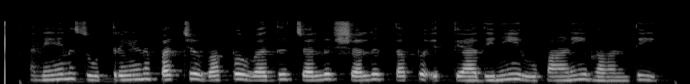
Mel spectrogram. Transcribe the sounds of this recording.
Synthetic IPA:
ɐneːnsuːt̪ɾeːɳ̃pɐt͡ʃʋɐpʋɐd̪ʱt͡ʃɐlʃɐlt̪ɐpɪt̪jaːd̪iniːɾuːpaːɽ̃iːbʱɐʋənt̪iː

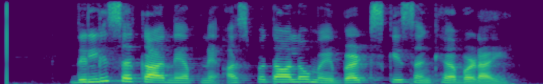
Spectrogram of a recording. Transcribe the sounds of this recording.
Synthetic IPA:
d̪ɪlːisɐɾkaːɾneɐpneʔɐspət̪aːlõmẽbɛʈskisɐ̃ŋkʰjabɐɽ̤a̰ːḭː

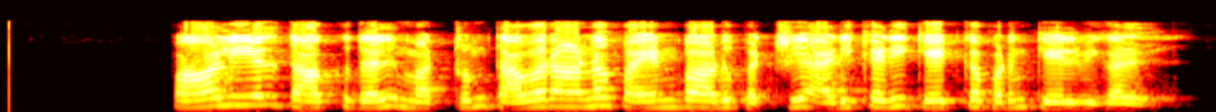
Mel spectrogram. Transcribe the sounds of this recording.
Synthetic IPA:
paːlɪjɐlt̪aːkɯðɐlmɐʈrɯmt̪ɐʋɐɾaːnɐpɐjɐnpaːɽɯpɐʈriɐɽɪkːɐɽikeːʈ̚kɐpːɐɽɯmkeːɭʋɪɣɐɭ

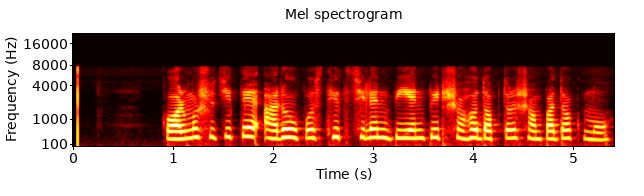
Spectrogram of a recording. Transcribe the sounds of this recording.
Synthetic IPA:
kɔɾmoʃut͡ɕit̪eʔaɾoupost̪ʰit̪o̥t͡ɕʰilenbienpiɾʃɔɦod̪ɔp̚t̪oɾʃɔmpad̪okmo

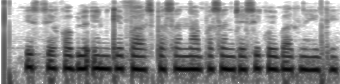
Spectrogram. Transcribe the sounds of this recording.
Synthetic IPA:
ɪsːeqɐblɪnkepaːspɐsə̃nd̪napɐsə̃nd̪d͡ʒɛːsikoːibaːt̪nɐɦĩt̪ʰiː

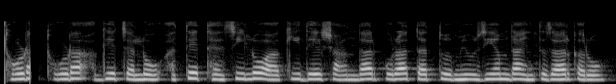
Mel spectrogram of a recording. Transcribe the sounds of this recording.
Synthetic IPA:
t̪ʰoːɽat̪ʰoːɽaʔɐɡet͡ʃɐloːɐt̪et̪ʰɛːsiːloaːkid̪eːʃaːnd̪aːɾpʊɾat̪ɐt̪mjuːzijəmd̪aːɪ̃nt̪ɪzaːɾkɐɾoː

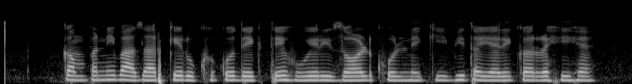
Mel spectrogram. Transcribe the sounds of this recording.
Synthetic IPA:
kɐ̃mpənibaːzaːɾkeɾʊkʰkod̪eːkʰt̪eɦʊeɾɪzɔːɾɖkʰoːlnekibʱit̪ɐjːaːɾikɐɾːɐɦiɦɛː

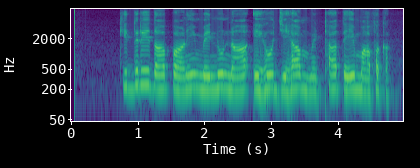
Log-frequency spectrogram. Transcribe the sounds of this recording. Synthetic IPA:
kɪd̪ɾeːd̪aːpaːɽ̃iːmɛ̃ːnũːnaːʔeɦoːd͡ʒɪɦaːmɪʈʰːaːt̪eːmaːpʰək

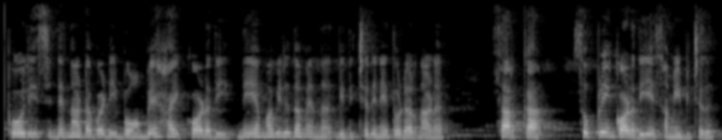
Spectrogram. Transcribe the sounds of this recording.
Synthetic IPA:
po̞ːliːsinde̞nɐɽɐbɐɽibo̞ːmbe̞hɐjkːo̞ːɽɐðinijɐmɐʋiɾud̪ɐme̞nːɨʋid̪ʱit͡ɕːɐðine̞t̪uɽɐrnːaːɳɨ | sɐrkaːrsupriːmko̞ːɽɐðije̞sɐmiːbʱit͡ɕːɐðɨ

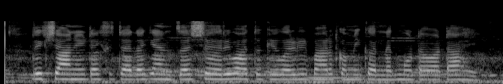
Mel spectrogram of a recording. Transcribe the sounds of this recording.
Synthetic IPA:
ɾikʂaːɽ̃iʈæksiʈalakjant͡saɕəɦɾiʋat̪ukeʋəɾiːlbʱaaɾkəmiːkəɾɳat̪moʈʰaʋaʈaːɦe

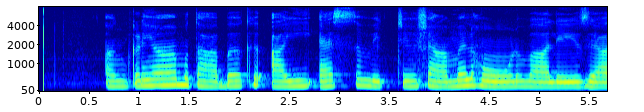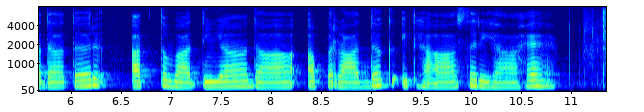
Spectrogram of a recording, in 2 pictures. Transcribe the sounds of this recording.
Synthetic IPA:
əŋkɽejãːmʊt̪aːbəkaːiːʔɛsʋɪt͡ʃʃaːmɪlɦoːɳʋaːleːzjaːd̪aːt̪əɾ | ət̪ʋaːd̪ijãːd̪aːəpɾaːd̪əkɪt̪ɪɦa̰ːsɾɪɦaːɦɛː

